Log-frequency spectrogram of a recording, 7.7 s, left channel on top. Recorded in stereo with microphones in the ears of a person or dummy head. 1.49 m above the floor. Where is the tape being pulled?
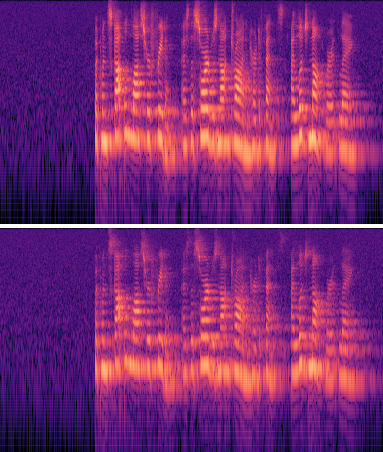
No tape being pulled in this recording.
